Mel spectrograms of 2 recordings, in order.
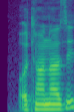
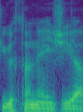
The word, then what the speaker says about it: اوتانازی: اوتانازی تلفظ فرانسوی این واژه است. تلفظ انگلیسیش یوتانیزیا است.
